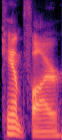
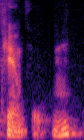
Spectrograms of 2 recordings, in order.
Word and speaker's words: Camphor: was A Cluster of Campfire, or maybe I'm mispronouncing that. I think it's Camphor.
